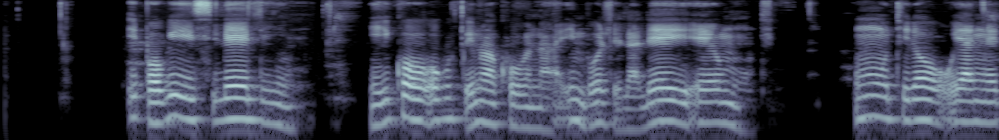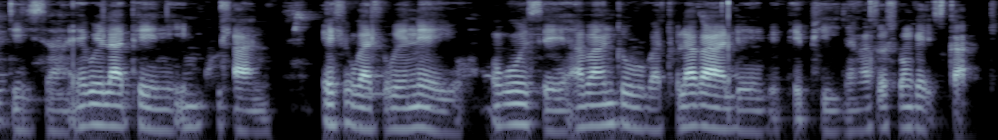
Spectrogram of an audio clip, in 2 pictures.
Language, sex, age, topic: North Ndebele, male, 18-24, health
